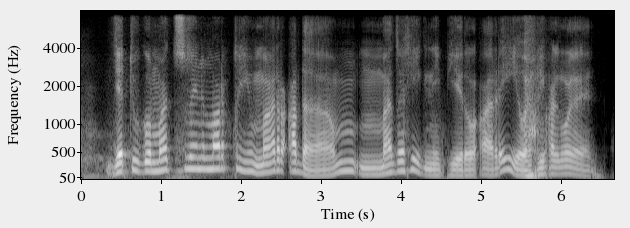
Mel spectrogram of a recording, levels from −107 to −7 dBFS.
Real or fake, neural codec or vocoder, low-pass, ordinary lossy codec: fake; codec, 16 kHz in and 24 kHz out, 0.9 kbps, LongCat-Audio-Codec, fine tuned four codebook decoder; 7.2 kHz; none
